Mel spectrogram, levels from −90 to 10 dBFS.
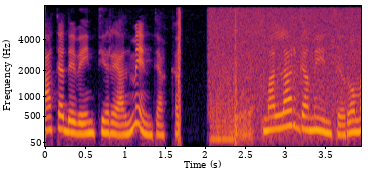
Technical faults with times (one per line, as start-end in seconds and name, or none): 0.00-3.95 noise suppressor artifacts
1.66-2.39 cable pulled and plugged in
